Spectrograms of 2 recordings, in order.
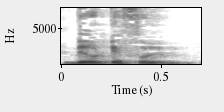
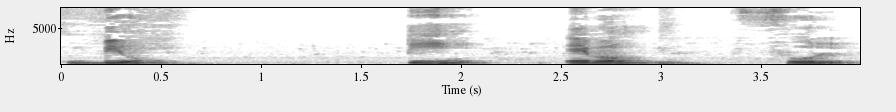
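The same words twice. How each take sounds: First: Said in the usual way. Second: বিউ, টি, ফুল each said alone with long pauses between; teacher demonstrating বিউ... টি... ফুল as three separate parts; split into syllables. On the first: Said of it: "beautiful শব্দটাকে আমরা তিনটে পার্টে". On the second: Shown as a demonstration. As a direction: pronounce বিউ, টি এবং ফুল slowly, one part at a time. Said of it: "তিনটে পার্টে উচ্চারণ করি".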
